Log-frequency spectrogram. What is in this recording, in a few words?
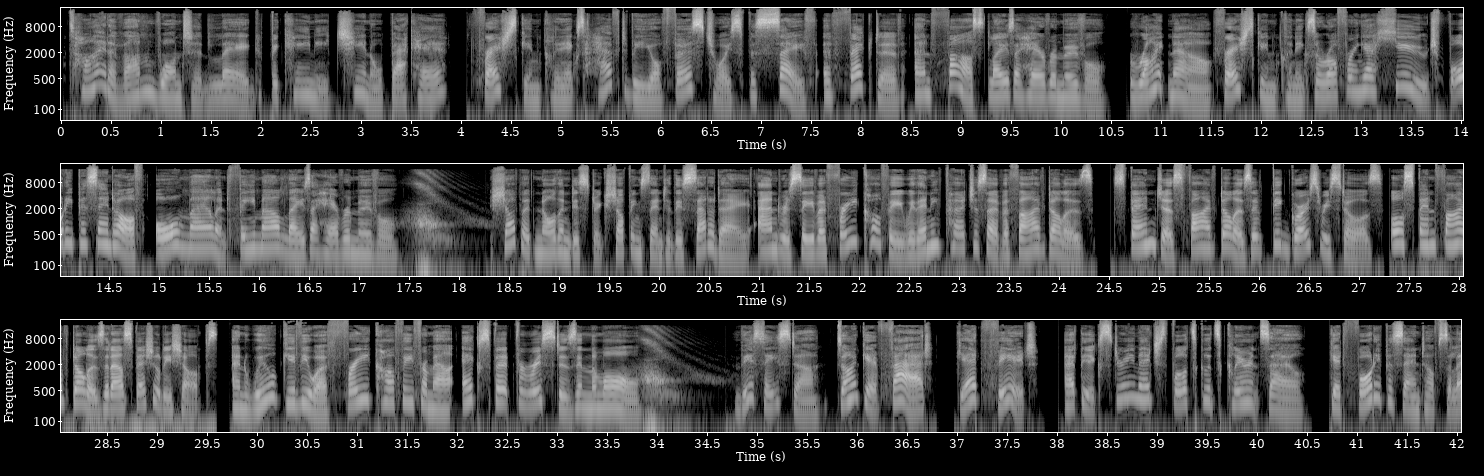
Retail Friendly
